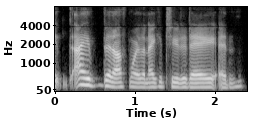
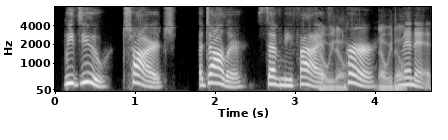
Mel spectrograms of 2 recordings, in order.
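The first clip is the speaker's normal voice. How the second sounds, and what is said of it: Imitated automated phone voice. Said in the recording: “stop doing that voice ... Oh, that was my automated voice. ... It really was good, actually. I thought it was a good one.”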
